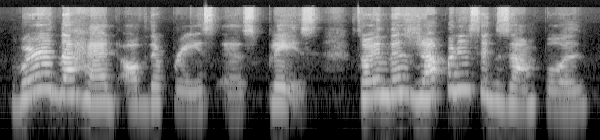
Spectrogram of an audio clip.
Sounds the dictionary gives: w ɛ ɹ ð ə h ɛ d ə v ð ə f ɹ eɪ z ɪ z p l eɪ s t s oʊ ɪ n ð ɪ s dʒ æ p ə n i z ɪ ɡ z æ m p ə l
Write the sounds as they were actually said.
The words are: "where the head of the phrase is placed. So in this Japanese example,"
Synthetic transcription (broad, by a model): w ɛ ɹ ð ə h ɛ d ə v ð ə p ɹ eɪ s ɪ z p l eɪ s s oʊ ɪ n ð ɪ s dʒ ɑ p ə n i s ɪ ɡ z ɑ m p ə l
